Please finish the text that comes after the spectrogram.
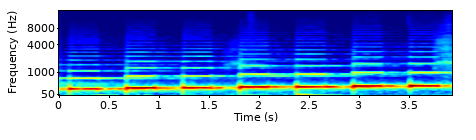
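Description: Empress Effects Zoia sequencer fed through a scale snapper module, producing evenly pulsed synth notes that climb in distinct stepped pitches, crisp and alone.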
